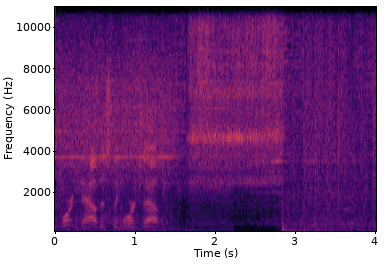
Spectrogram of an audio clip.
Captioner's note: machine grinding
